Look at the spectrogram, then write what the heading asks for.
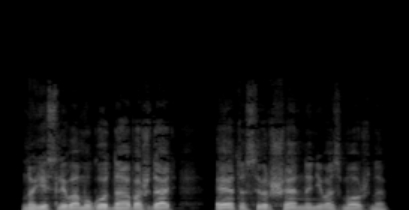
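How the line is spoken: Plain. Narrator (Russian): сказал Меннеринг

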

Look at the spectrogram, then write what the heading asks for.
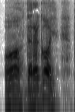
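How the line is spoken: Moaning. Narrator (Russian): простонала Пэм

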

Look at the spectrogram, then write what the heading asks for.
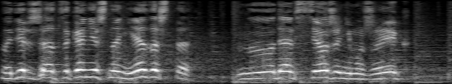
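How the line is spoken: Deep bass over a scream. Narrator (Russian): Басом перекрывая мой визг, заметил удерживающий меня Старх

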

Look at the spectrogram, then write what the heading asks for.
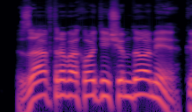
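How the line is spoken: Shouted after someone. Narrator (Russian): кричали ему вслед

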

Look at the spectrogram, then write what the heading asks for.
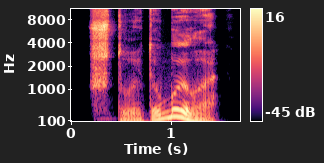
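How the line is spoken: Muttering. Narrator (Russian): пробормотал он

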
